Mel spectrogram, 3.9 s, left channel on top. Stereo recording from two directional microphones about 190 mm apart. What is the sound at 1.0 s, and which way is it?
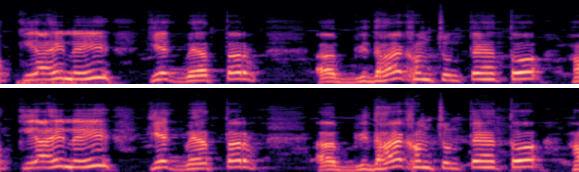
Speech, centre (ahead or behind).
